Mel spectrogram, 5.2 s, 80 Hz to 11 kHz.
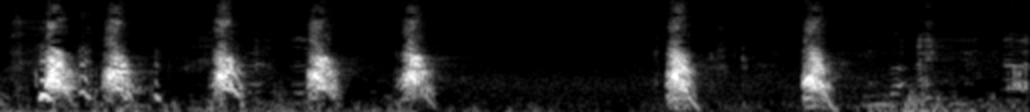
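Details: A male Pomeranian born 20 August 2021 barks in sharp, high yaps, several in quick succession, then a pause and more.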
